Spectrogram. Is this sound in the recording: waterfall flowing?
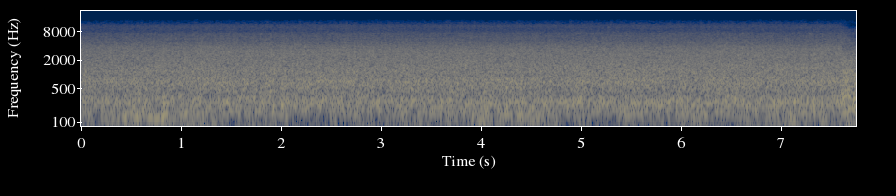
yes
